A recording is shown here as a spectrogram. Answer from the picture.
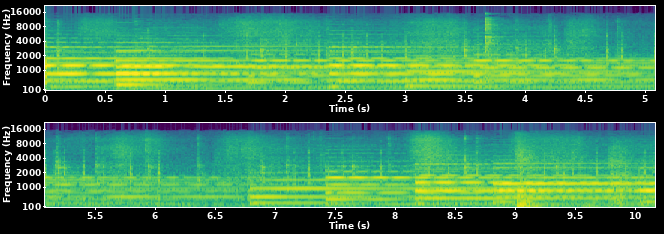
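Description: Mechanical wall clock chiming: its hammers strike tuned rods one after another, each note ringing on and overlapping the next, in two runs with a quieter spell between them, over the ticking of the movement.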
